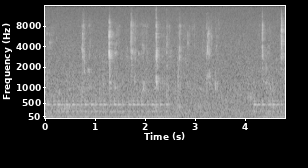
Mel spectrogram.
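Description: Close-miked chewing with irregular wet mouth clicks and smacks, someone eating boiled shrimp.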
